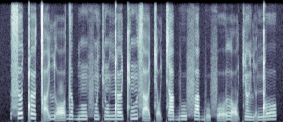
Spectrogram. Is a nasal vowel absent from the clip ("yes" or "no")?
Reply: no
